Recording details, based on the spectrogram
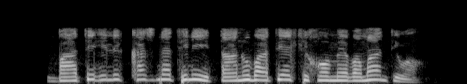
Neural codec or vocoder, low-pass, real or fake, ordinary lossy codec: none; 5.4 kHz; real; Opus, 24 kbps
